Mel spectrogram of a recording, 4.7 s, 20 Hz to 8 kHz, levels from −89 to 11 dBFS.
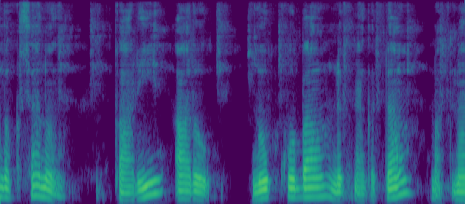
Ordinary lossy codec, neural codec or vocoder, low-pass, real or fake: none; codec, 16 kHz, 4.8 kbps, FACodec; none; fake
